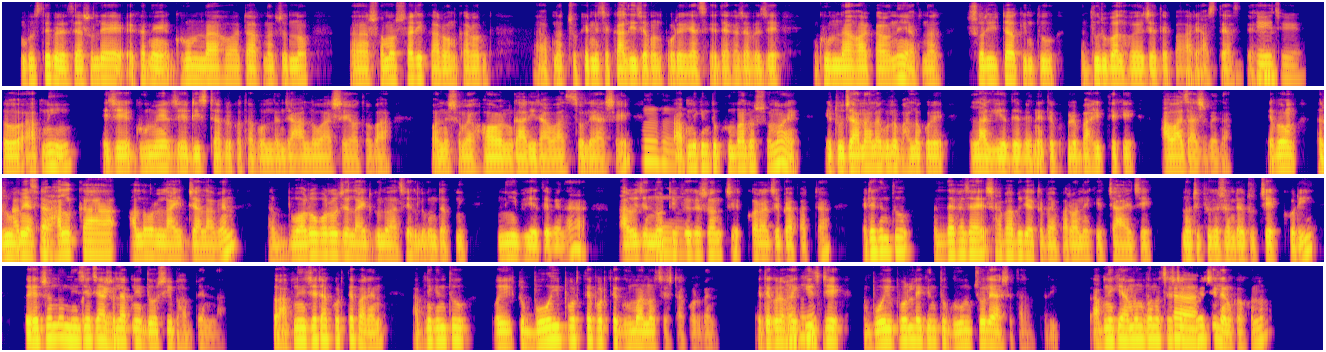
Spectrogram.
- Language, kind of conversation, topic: Bengali, advice, রাত জেগে থাকার ফলে সকালে অতিরিক্ত ক্লান্তি কেন হয়?
- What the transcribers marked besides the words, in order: "আওয়াজ" said as "আওয়াছ"; "একটু" said as "এটু"; in English: "notification"; in English: "notification"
